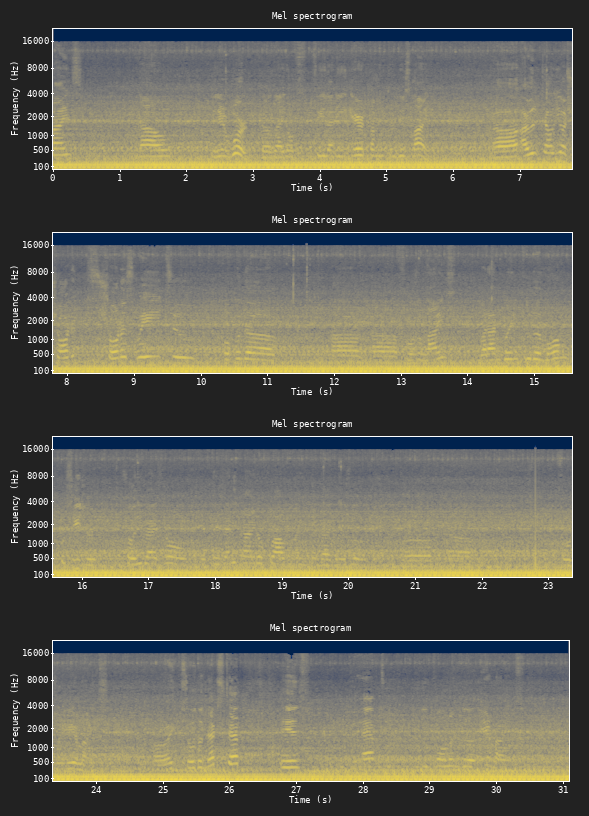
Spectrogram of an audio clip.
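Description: Semi truck's diesel engine idling steadily, a loud, even low drone.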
